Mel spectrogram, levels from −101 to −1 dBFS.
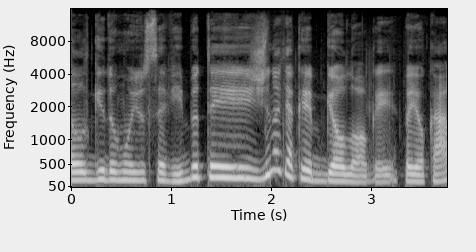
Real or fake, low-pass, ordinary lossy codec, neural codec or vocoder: fake; 14.4 kHz; Opus, 64 kbps; vocoder, 48 kHz, 128 mel bands, Vocos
